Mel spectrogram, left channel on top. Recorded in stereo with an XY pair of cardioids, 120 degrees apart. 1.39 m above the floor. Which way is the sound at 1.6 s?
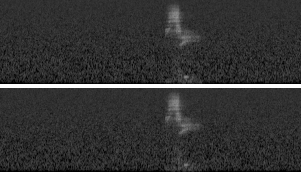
5° left.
